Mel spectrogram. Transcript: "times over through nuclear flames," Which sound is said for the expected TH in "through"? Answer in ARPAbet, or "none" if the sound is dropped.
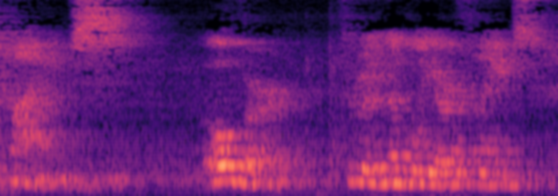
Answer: TH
